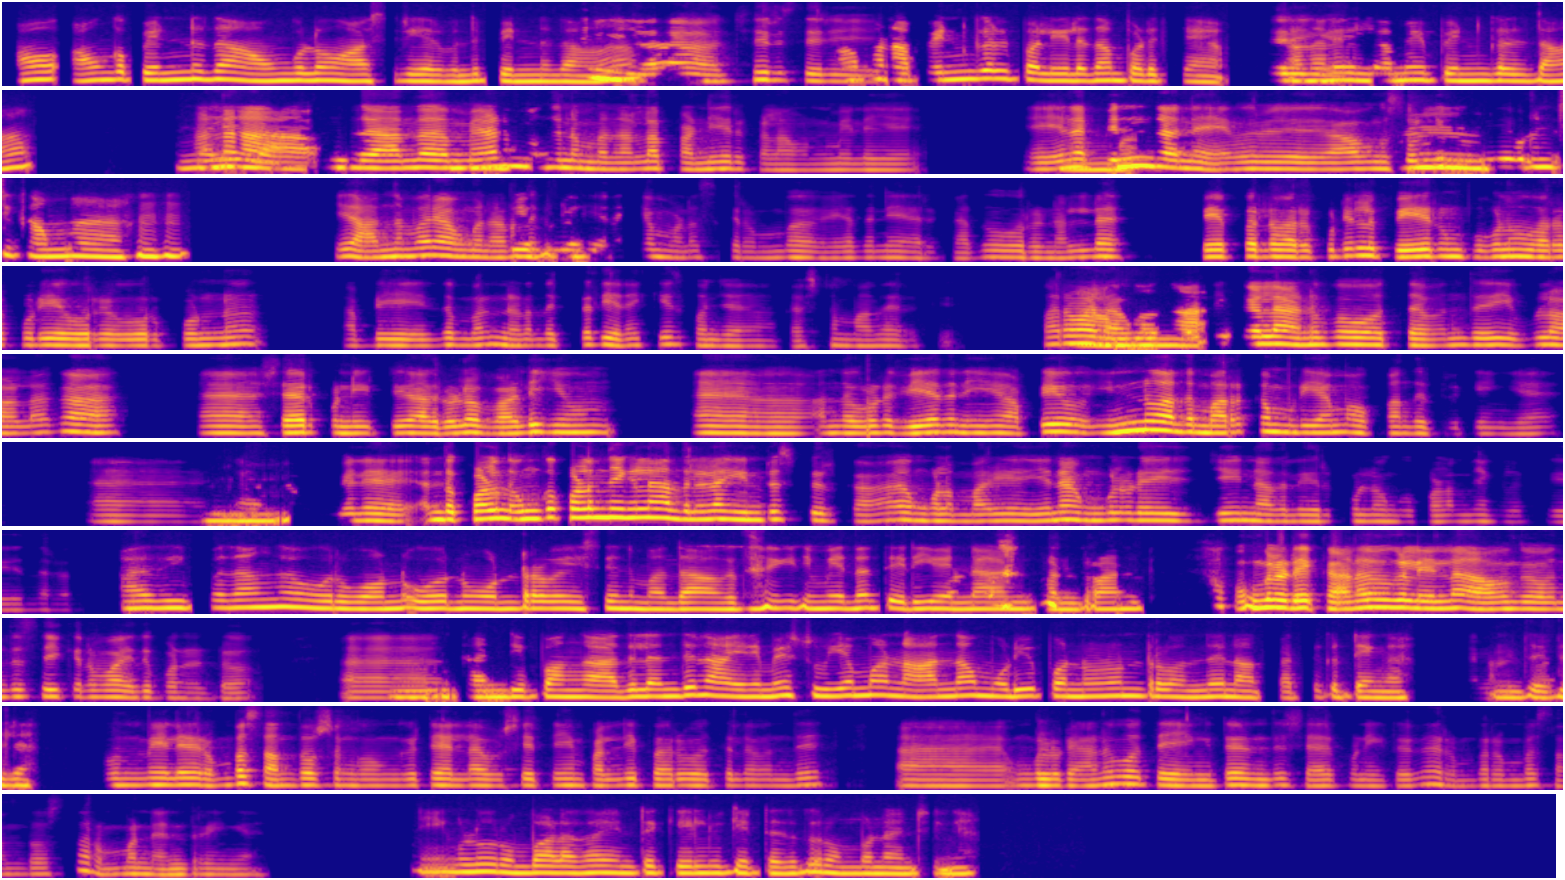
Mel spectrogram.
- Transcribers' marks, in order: static; other noise; unintelligible speech; tapping; other background noise; distorted speech; chuckle; in English: "இன்ட்ரெஸ்ட்"; in English: "ஜீன்"; mechanical hum; chuckle; in English: "ஷேர்"; horn
- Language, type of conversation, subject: Tamil, podcast, பள்ளிக்கால அனுபவங்கள் உங்களுக்கு என்ன கற்றுத்தந்தன?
